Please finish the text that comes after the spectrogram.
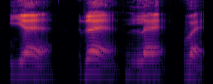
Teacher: र तथा ल का स्पर्श होता है जबकि य और व का कोई स्पर्श नहीं होता है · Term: अंतस्थ व्यंजन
